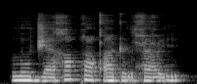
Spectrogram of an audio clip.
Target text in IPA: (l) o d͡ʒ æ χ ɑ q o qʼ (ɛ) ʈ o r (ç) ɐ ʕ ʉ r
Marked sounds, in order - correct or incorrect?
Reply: correct, incorrect: æ, incorrect: ħ

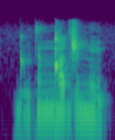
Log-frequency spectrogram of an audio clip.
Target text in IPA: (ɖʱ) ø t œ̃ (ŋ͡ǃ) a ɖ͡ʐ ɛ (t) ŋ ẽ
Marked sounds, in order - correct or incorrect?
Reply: correct, correct, incorrect: none

